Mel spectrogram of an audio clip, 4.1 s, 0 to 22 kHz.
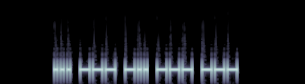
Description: Morse code, heard as a keyed tone, about 28 wpm, 700 Hz. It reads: SODOO
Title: Code Groups - 5 Letters - 28wpm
